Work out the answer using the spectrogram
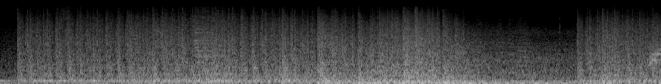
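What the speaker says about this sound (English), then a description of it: "Scavenge artillery is getting dropped on the blob of combat engineers" Artillery fire pounds a cluster of combat engineers in a strategy game match, a dense continuous barrage of overlapping booms and gunfire rumbling loudly throughout with no letup.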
